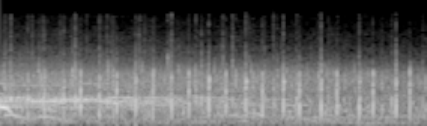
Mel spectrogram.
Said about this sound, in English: You need to give a round of applause to yourselves.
